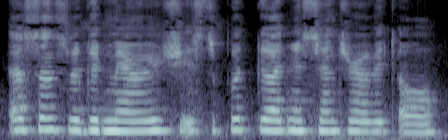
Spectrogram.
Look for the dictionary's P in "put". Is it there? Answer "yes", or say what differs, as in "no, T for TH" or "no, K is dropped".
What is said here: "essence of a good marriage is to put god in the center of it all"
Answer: yes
